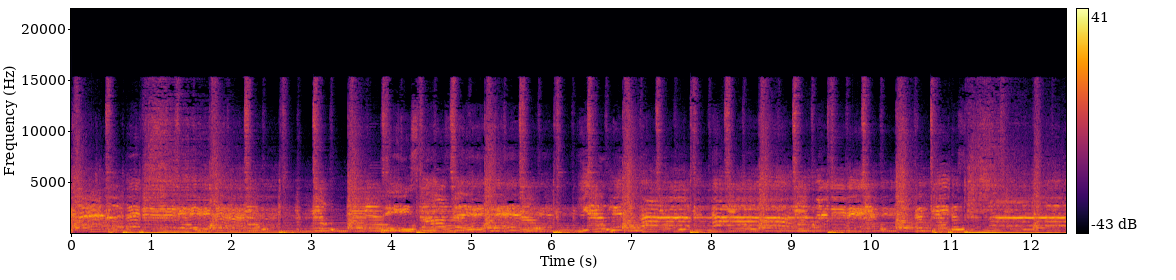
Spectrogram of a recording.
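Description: Live band music: a man singing hard into a microphone over a strummed acoustic guitar, with a backing beat and heavy bass.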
